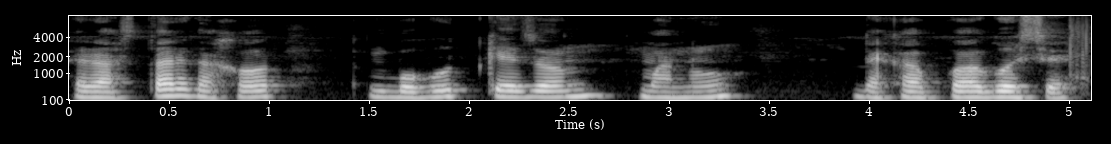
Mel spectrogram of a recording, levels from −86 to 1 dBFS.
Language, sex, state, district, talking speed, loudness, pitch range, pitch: Assamese, male, Assam, Sonitpur, 95 wpm, -19 LUFS, 155-170 Hz, 160 Hz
